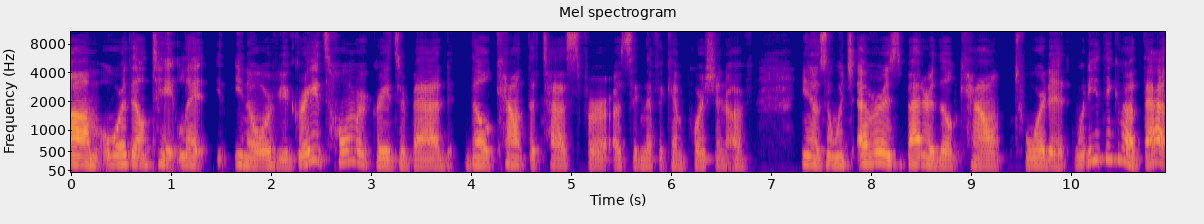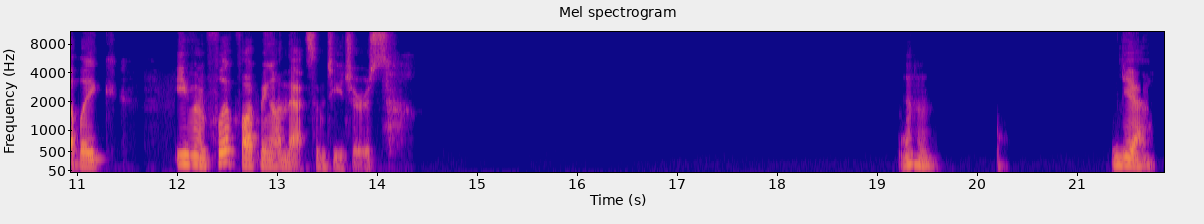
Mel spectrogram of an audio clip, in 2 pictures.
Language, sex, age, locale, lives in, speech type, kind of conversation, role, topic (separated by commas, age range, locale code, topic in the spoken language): English, female, 50-54, en-US, United States, conversation, unstructured, none, Do tests truly reflect a student's abilities and potential?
